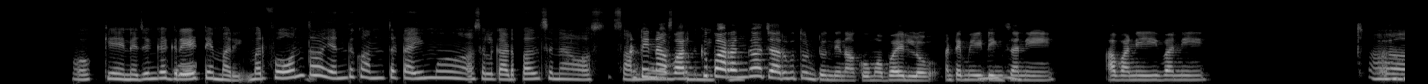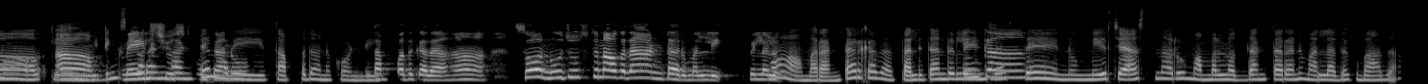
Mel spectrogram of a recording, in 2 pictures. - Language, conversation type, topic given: Telugu, podcast, ఇంట్లో ఫోన్ వాడకూడని ప్రాంతాలు ఏర్పాటు చేయాలా అని మీరు అనుకుంటున్నారా?
- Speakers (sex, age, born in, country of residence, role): female, 30-34, India, India, guest; female, 30-34, India, India, host
- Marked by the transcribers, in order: tapping; in English: "వర్క్"; in English: "మొబైల్‌లో"; lip smack; in English: "మెయిల్స్"; in English: "మీటింగ్స్"; in English: "సో"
